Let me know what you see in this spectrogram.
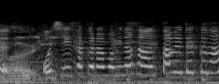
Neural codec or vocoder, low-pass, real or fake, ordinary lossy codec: none; none; real; none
